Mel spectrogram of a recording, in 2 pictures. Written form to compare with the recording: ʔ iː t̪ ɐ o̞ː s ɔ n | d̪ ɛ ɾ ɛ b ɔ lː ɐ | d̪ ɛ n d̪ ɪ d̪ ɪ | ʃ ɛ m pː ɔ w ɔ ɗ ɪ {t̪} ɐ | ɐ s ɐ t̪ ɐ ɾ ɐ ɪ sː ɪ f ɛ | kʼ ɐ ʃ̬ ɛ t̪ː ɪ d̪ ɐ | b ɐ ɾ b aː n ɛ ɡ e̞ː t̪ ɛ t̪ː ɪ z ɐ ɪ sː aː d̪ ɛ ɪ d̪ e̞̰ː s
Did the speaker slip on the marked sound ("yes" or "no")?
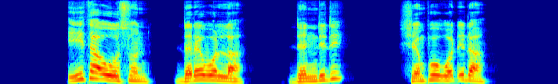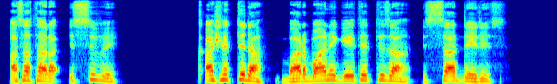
yes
